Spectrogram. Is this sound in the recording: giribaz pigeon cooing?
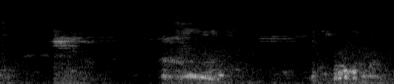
yes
